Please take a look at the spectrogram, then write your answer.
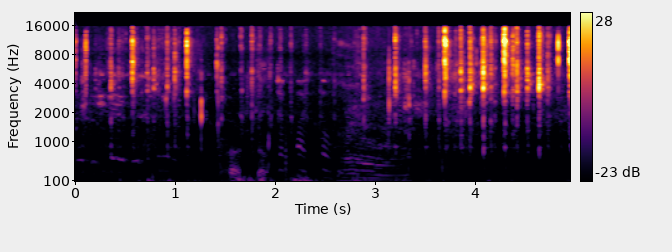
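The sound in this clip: Many quick, light taps of typing on an iPhone screen patter irregularly throughout, with a person talking briefly in the middle.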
